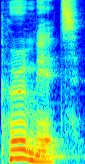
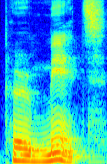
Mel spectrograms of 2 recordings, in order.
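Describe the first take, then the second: First: The stress is on the first syllable. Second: The stress is on the second syllable. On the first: It is a noun meaning permission. "اگه اسم باشه استرسش میاد قسمت اول کلمه" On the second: It is a verb meaning to allow. "اگه فعل باشه استرس قسمت دوم کلمه هست"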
